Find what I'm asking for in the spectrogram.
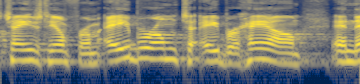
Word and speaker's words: Abraham: So God took Abram and made him Abraham, and there's emphasis on the H there, and I could go on a rabbit trail there, but I'm not.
